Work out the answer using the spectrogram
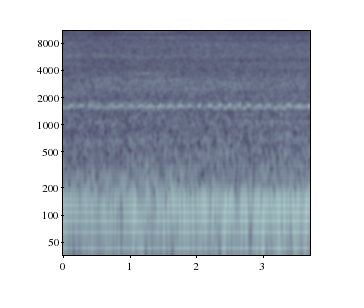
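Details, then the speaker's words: LS V8 single-cab truck, idling after a new Quantum 340LPH in-tank fuel pump fixed its dying problem. Steady, even idle with no misses and a faint constant whine: normal idle. "oh my God I know this sounds crazy but I can't believe it's idling like this it's not making a single noise"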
